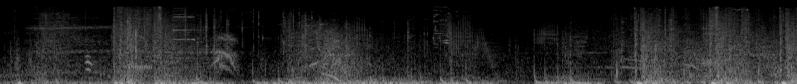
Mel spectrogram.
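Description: Gunshots fire in a video game.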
